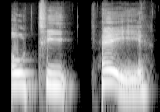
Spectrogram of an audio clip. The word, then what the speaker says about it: OTK: OTK.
